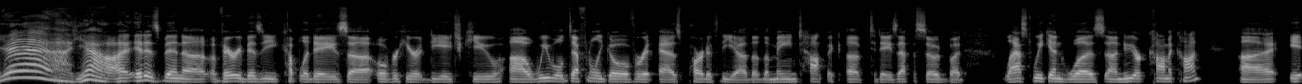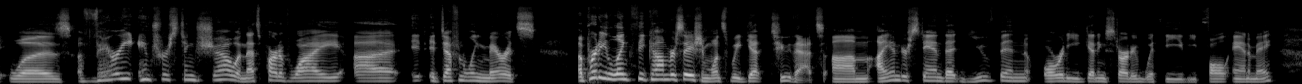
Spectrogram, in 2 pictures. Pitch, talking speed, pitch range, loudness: 140 Hz, 195 wpm, 125-170 Hz, -27 LUFS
